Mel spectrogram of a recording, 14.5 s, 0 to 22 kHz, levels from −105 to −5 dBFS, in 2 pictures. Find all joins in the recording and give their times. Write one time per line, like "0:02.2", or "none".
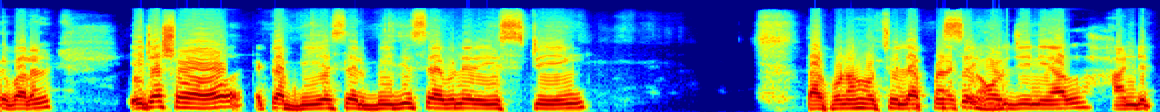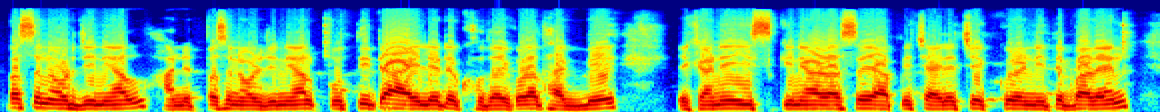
0:06.0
